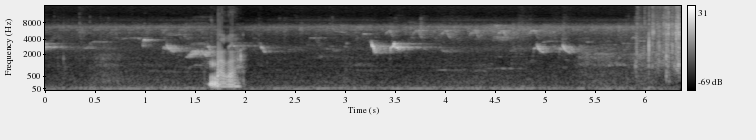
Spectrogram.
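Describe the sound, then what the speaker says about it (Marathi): Birds calling around a flowering kate savar (silk cotton) tree: repeated high chirps and whistled calls, some near and some farther off, with a brief wing flutter and a short spoken word in the middle. "आजूबाजू तुमका आवाज येत असतो पक्ष्यांचो"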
